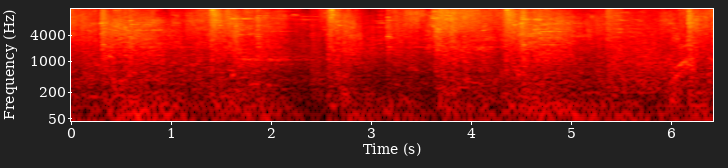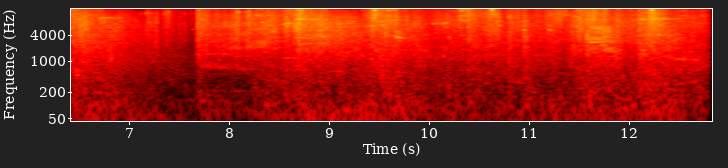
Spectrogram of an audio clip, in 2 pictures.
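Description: Spell effects blast and crackle in a busy fight.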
